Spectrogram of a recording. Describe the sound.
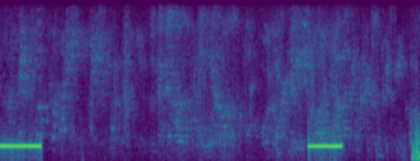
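A steady, mid-pitched telephone tone after a dropped call sounds as two flat beeps several seconds apart. Faint talking is heard between them.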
